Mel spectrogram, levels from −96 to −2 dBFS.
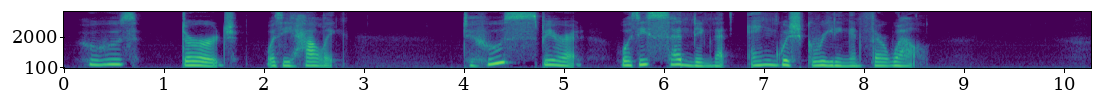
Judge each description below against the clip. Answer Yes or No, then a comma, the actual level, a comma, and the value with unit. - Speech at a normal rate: No, slow, 95 wpm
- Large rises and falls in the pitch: No, average, 3.8 semitones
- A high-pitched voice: Yes, high, 210 Hz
